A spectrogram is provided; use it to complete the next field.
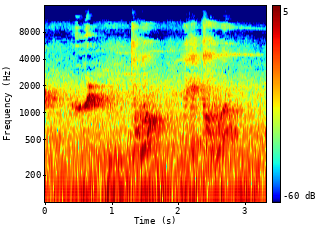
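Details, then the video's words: Pet African grey parrot giving a few brief speech-like utterances and a short whistled note, about three sounds with gaps between, against a low background hum. "African Grey Talking | Parrot Talking"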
